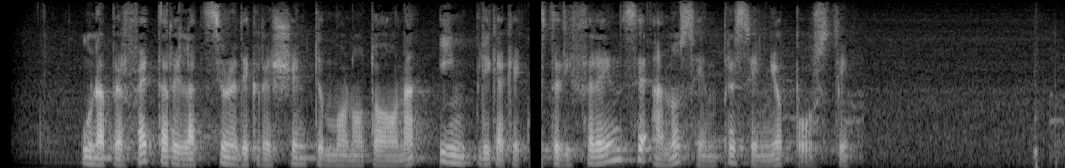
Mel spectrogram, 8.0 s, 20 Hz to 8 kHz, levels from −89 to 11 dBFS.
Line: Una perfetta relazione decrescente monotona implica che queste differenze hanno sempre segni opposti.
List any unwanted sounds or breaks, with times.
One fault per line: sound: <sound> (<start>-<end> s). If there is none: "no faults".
sound: dropout (4.0-4.1 s)
sound: whoosh (7.7-7.9 s)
